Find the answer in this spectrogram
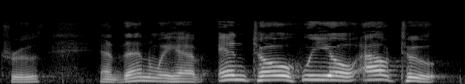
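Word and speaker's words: Anto huio autu (ἐν τῷ υἱῷ αὐτοῦ): En to huio auto. And that's E-N-T. This is the dative case of the article, T long O. And then H-U-I long O. And then A-U-T-O-U. Anto huio autu.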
